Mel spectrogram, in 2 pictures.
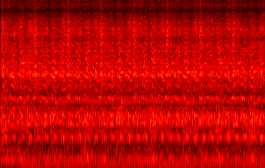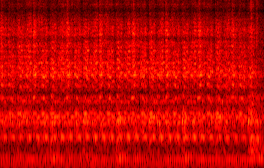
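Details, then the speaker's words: Cadillac Eldorado, cold start: steady starter cranking at about three turns a second that never catches or fires; owner believes it is flooded. "Cranking and cranking and cranking, so it's flooded."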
